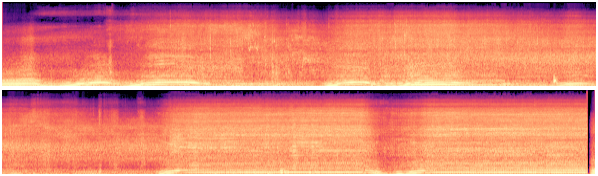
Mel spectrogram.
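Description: A VW Beetle engine revs repeatedly in rising and falling surges as the car strains off a driveway, loud and close, with a steadier sustained rev near the end and no talk.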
